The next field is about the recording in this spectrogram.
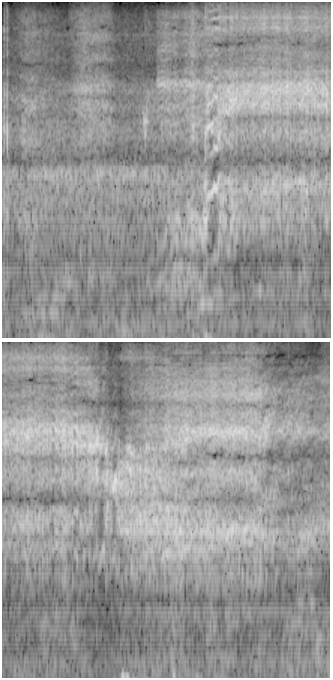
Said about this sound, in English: It's a screaming frog. And to put it away, aren't we all screaming frogs? We're all screaming. Like. Actually, I think it's a toad, but whatever.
